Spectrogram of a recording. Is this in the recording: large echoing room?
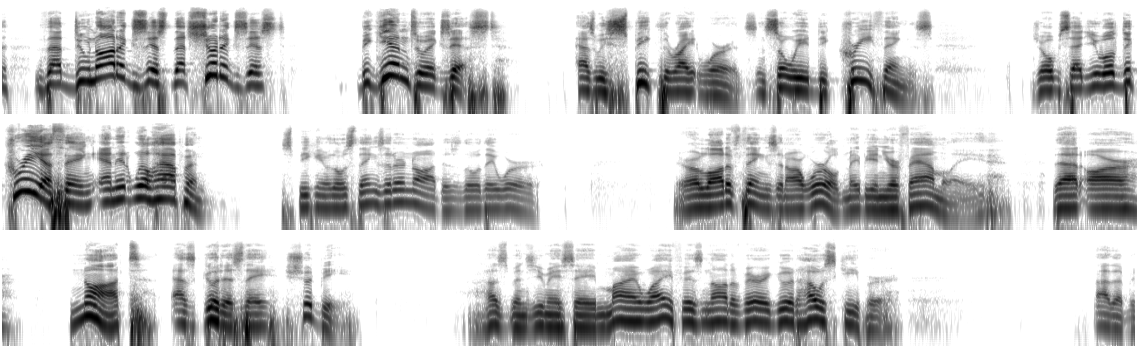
yes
